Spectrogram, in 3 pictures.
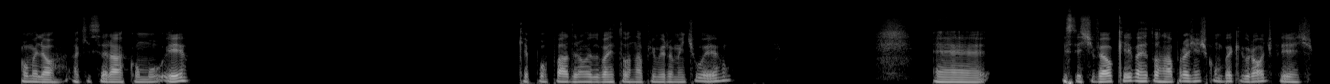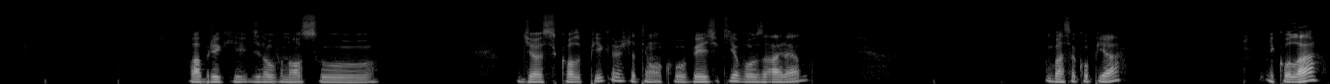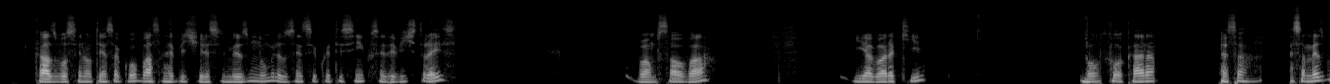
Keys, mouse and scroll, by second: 2.0-3.5 typing, 4.6 r, 7.4-9.3 drag, 10.4-22.1 drag, 23.2 ctrl+c, 23.4 ctrl+c, 24.2-26.2 drag, 26.7 ctrl+v, 27.8-31.7 drag, 32.1 ctrl+s, 33.8-39.7 middle drag, 39.7-39.9 drag.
